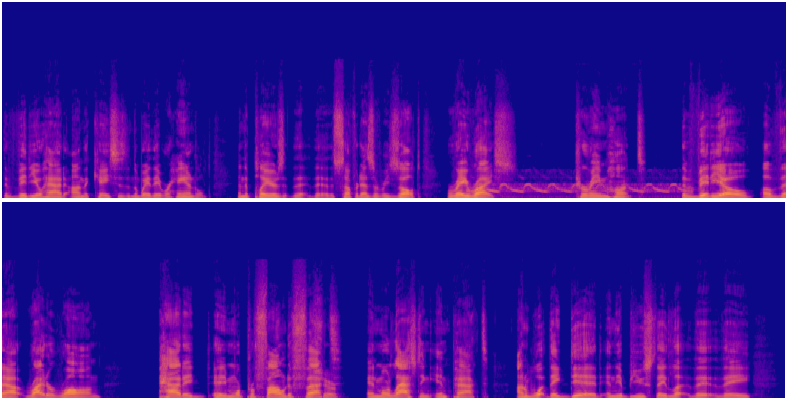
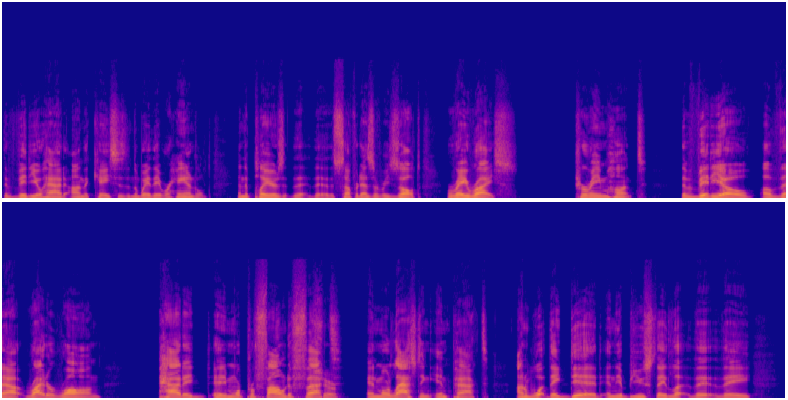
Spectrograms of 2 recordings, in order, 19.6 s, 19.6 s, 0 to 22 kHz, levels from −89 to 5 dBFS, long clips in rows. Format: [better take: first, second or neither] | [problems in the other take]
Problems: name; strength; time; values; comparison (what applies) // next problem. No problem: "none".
second | siren; faint; from 6 to 8.5 s; peak 15 dB below the speech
